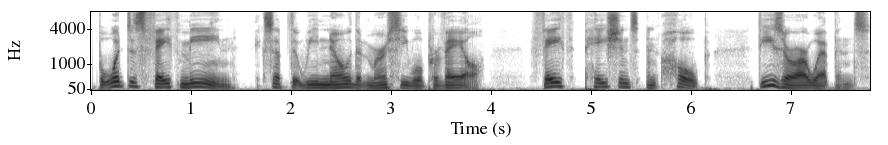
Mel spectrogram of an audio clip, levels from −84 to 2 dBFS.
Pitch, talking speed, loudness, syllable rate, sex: 110 Hz, 155 wpm, -19 LUFS, 4.5 syllables/s, male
